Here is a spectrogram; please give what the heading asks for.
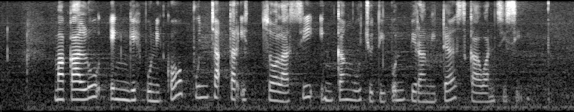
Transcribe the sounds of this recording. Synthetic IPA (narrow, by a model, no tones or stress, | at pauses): makaluɪŋːɡɪhpunikɔpuɲt͡ʃaʔt̪ərʔisolasiiŋkaŋwud̥ʒ̥ṳd̪̥ipʊnpiɾamid̥a̤skawansisḭ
